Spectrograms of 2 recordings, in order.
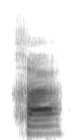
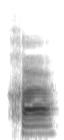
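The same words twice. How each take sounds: First: The letter is said light and thin. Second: The letter is said light and thin.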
